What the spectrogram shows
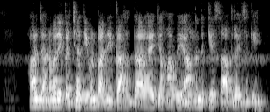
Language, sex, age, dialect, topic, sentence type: Hindi, male, 18-24, Kanauji Braj Bhasha, agriculture, statement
